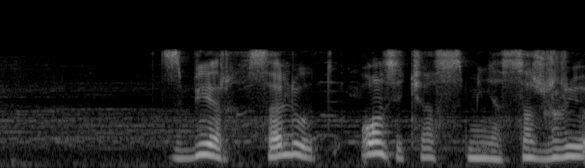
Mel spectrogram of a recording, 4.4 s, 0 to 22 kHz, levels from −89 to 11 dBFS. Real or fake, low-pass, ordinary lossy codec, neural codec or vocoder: real; 7.2 kHz; none; none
